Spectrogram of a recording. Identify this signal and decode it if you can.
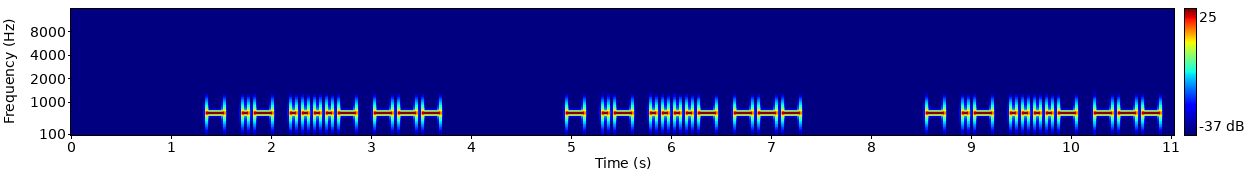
Morse code, heard as a keyed tone, about 20 wpm, 700 Hz. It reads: TA4O TA4O TA4O
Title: DXCC-100 Call Signs - 4 Characters - Repeated 3x - 20wpm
